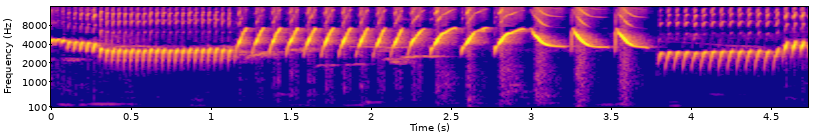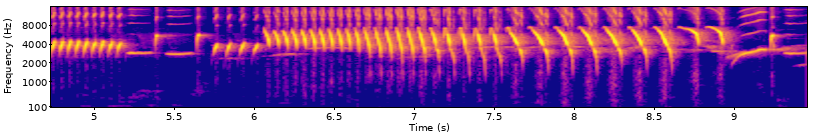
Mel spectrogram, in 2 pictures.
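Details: Canary song used to provoke a canary into singing, built from changing tours: a low buzzy trill, a rapid high rattle, swooping whistles, another buzzy roll and a long fast trill.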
